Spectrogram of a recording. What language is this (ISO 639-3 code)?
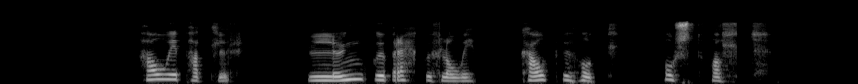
isl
